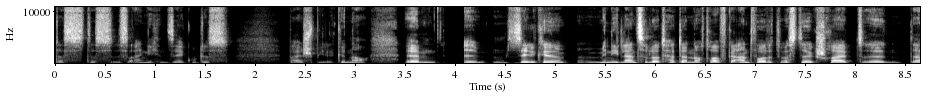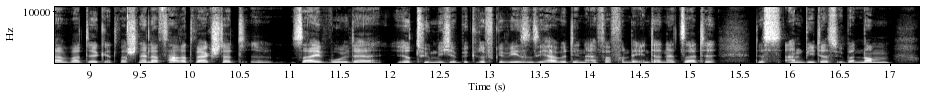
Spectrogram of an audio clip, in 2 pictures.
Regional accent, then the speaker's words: Baden-Württemberg, Germany; Für mich als Badener ist alles, was nördlich von Frankfurt am Main liegt, schon der hohe Norden.

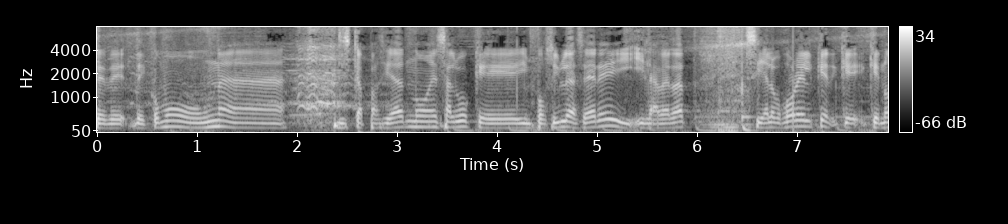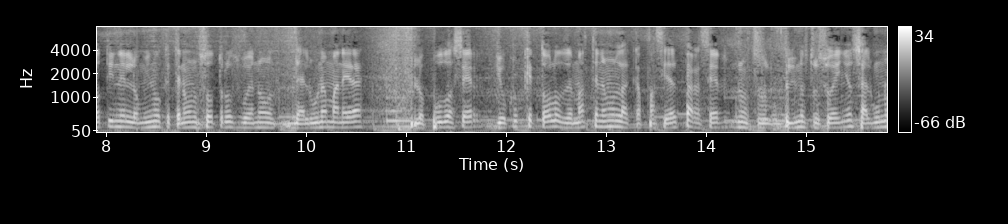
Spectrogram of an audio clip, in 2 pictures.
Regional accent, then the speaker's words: Irapuato, Guanajuato, Mexico; que vayamos a cualquier parte del mundo, digamos, somos de Irapuato.

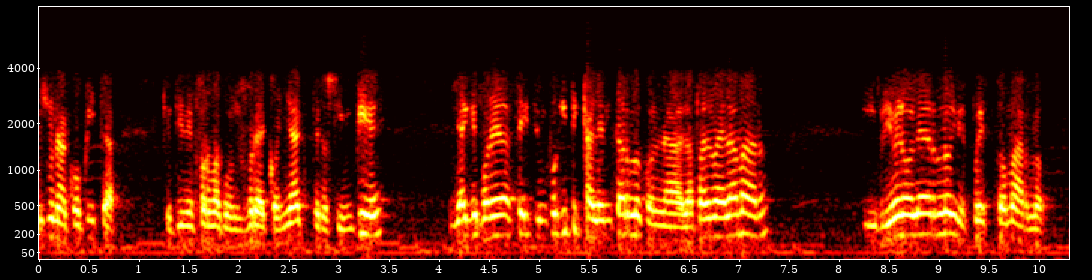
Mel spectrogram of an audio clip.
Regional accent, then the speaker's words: Argentina; como buenos argentinos que somos

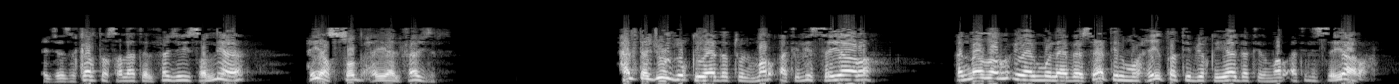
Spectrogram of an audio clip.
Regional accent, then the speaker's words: Egypt; إذا كانت تركب مثلا كما تركب النساء عندنا في مصر ميكروباص

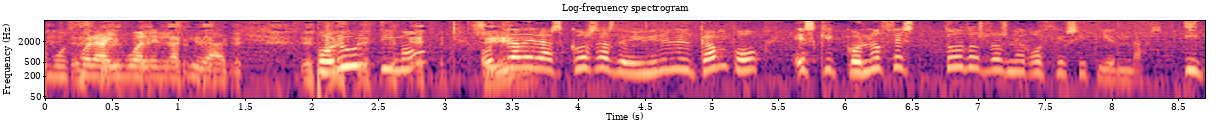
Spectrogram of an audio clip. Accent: Garcinarro, Castilla-La Mancha, Spain; Y es cierto, todo esto pasa en mi pueblo, en Garcinarro, y lo corroboro.

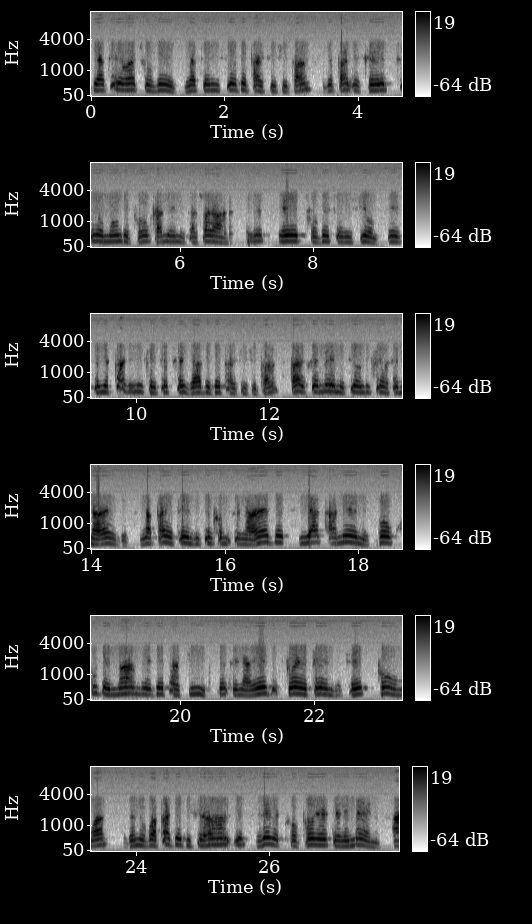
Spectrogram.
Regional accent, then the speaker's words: Burundi; Je crois que les Burundais pourront quand même trouver une paix durable. Tout dépend de nous. Nous sommes des Burundais.

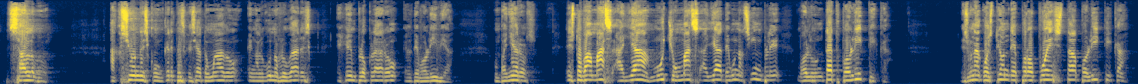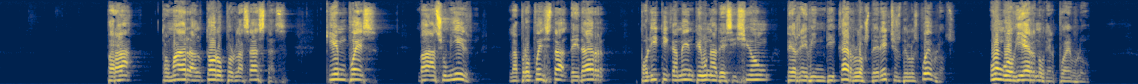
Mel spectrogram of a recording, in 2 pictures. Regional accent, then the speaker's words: Apurímac, Peru; Vengo del departamento de Apurímac.

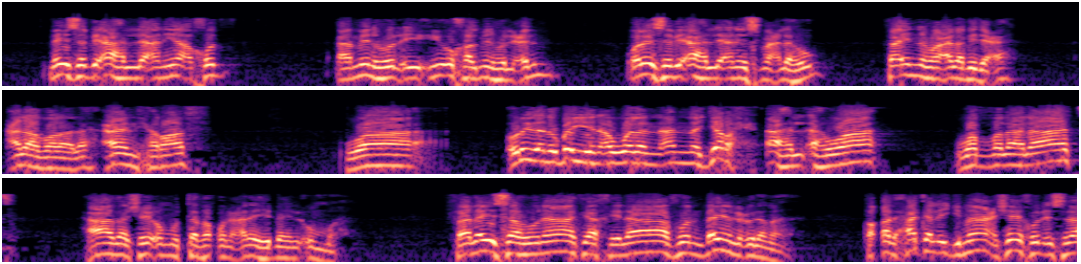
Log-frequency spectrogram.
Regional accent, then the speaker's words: Yemen; ها هم ولاة الأمور عندنا في اليمن

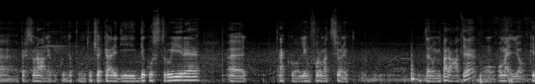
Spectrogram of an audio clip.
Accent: Milan, Lombardy, Italy; born there; also born or lived in Israel; ho 29 anni, sono nato a Milano e ho vissuto in Israele a più riprese

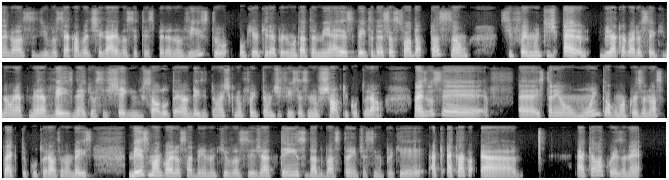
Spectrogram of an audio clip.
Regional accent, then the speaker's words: São Paulo, Brazil; sou de São Paulo

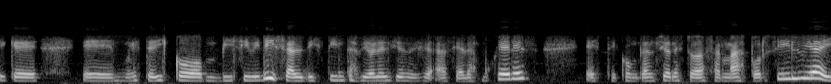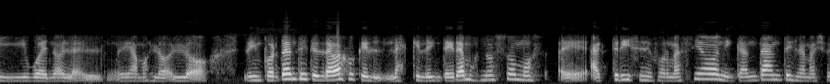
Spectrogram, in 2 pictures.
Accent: Miguel Riglos, La Pampa, Argentina; moved away as an adult; also born or lived in Santa Rosa; now in Bahía Blanca, Argentina; yo me crié ahí en Miguel Riglos, hice el secundario, después ya me vine a Bahía Blanca, que ahora tengo 48 años, y vivo en Bahía Blanca ya desde los 18, o sea que bueno, hay mucho tiempo transcurrido acá en Bahía Blanca

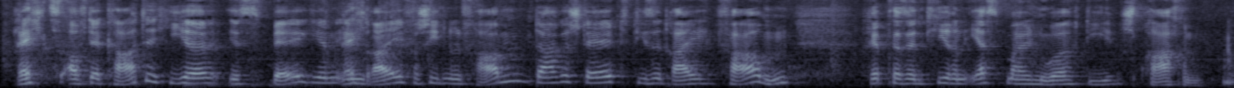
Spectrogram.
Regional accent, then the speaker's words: North Rhine-Westphalia, Germany; als in NRW zum Beispiel, wo ich herkomme

